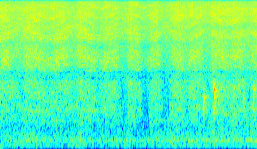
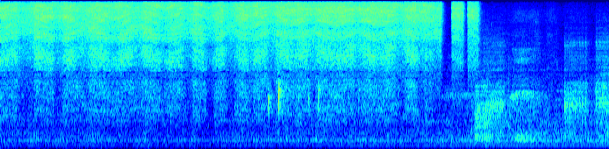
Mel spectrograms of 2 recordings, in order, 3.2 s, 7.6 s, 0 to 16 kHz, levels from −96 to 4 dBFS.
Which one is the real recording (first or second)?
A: second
